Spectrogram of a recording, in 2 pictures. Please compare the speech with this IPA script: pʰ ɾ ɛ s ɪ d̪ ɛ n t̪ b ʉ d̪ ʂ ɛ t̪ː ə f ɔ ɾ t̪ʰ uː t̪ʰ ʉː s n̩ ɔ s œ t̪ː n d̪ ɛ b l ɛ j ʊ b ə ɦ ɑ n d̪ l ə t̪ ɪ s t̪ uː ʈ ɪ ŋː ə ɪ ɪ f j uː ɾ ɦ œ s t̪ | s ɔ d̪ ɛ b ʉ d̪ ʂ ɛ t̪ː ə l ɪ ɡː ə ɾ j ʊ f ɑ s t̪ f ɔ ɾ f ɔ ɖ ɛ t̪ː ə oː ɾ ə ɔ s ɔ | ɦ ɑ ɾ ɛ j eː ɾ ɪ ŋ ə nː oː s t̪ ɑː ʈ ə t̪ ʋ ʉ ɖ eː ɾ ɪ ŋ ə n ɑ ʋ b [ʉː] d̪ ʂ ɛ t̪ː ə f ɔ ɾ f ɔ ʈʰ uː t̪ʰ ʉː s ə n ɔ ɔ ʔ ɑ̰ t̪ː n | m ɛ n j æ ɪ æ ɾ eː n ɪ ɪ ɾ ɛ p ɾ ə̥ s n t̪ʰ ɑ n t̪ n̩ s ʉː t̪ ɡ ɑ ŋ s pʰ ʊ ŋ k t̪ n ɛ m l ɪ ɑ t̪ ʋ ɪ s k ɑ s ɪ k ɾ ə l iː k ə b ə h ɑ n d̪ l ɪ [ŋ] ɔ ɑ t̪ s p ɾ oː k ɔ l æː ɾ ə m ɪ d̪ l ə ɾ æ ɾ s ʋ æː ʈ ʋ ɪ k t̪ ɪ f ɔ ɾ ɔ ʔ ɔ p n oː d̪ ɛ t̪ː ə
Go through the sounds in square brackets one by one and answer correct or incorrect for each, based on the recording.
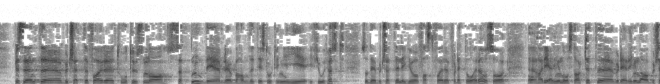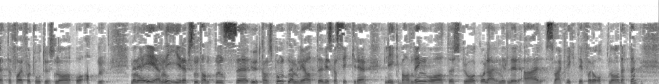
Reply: incorrect: ʉ, correct

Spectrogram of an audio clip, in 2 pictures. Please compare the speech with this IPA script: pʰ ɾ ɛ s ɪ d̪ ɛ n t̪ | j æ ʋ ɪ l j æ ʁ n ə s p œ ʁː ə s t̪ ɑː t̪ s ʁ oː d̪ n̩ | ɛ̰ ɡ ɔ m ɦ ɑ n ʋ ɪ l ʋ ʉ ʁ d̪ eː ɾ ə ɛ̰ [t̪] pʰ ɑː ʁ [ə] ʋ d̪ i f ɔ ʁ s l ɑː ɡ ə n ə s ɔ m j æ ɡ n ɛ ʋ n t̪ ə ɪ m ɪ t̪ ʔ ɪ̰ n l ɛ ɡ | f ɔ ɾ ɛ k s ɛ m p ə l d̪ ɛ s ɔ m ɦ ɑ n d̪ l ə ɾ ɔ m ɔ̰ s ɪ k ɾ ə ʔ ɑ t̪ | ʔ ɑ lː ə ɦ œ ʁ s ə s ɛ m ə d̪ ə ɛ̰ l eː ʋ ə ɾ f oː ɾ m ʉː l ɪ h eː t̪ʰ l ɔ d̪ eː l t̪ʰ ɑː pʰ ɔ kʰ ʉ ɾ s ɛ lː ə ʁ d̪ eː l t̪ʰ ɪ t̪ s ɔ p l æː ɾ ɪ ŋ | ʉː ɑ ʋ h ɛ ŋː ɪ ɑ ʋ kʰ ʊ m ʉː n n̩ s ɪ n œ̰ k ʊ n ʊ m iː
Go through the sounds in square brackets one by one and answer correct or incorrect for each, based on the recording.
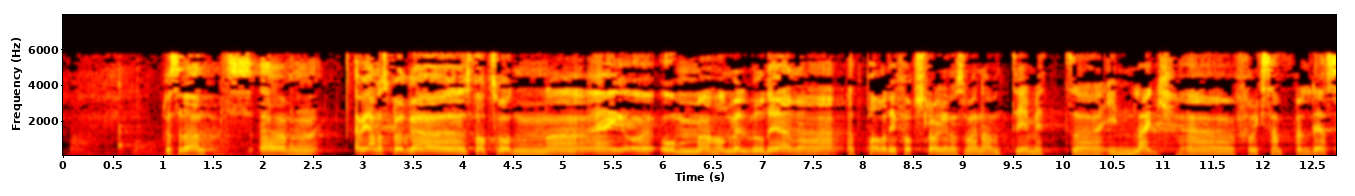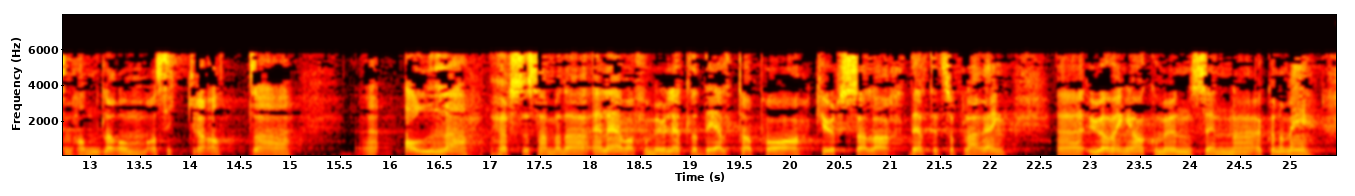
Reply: correct, incorrect: ɑ

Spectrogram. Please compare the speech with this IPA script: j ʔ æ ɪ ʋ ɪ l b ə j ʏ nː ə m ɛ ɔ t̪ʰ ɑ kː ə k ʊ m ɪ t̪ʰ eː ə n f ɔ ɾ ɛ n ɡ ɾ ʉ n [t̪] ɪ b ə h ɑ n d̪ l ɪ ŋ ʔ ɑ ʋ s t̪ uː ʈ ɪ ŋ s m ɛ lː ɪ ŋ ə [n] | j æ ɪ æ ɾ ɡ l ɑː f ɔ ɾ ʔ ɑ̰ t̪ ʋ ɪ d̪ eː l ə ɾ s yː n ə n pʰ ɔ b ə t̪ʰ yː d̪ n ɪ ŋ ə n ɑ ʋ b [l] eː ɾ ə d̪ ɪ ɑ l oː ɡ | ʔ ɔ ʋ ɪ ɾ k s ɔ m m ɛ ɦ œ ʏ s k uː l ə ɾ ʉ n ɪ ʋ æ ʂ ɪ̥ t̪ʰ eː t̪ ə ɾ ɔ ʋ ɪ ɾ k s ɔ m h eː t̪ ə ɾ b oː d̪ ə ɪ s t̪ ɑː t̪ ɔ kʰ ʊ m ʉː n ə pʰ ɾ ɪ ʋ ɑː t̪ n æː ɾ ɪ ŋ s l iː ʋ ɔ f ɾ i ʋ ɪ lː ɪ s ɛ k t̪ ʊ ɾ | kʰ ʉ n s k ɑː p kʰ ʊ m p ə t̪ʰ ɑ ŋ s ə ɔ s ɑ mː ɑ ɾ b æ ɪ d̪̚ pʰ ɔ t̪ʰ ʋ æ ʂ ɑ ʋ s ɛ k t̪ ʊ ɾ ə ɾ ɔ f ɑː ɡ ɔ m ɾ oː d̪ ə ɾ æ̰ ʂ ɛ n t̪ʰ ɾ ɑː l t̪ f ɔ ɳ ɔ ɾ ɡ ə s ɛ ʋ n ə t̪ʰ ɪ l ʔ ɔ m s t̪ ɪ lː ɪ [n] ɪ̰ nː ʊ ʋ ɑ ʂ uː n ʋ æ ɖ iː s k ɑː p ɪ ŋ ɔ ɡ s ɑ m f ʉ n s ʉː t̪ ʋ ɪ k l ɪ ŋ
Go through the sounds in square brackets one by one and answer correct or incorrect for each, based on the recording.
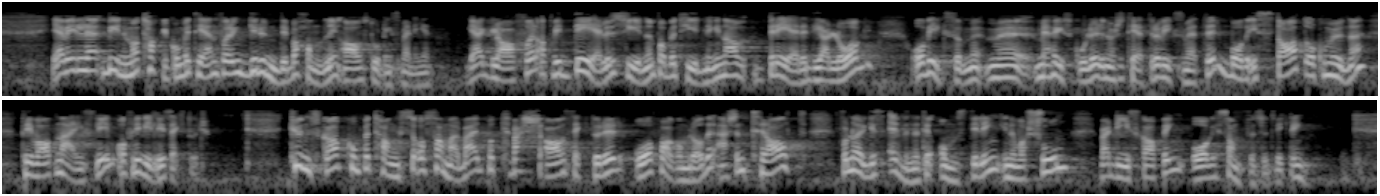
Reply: incorrect: d̪, correct, incorrect: ɾ, incorrect: ŋ

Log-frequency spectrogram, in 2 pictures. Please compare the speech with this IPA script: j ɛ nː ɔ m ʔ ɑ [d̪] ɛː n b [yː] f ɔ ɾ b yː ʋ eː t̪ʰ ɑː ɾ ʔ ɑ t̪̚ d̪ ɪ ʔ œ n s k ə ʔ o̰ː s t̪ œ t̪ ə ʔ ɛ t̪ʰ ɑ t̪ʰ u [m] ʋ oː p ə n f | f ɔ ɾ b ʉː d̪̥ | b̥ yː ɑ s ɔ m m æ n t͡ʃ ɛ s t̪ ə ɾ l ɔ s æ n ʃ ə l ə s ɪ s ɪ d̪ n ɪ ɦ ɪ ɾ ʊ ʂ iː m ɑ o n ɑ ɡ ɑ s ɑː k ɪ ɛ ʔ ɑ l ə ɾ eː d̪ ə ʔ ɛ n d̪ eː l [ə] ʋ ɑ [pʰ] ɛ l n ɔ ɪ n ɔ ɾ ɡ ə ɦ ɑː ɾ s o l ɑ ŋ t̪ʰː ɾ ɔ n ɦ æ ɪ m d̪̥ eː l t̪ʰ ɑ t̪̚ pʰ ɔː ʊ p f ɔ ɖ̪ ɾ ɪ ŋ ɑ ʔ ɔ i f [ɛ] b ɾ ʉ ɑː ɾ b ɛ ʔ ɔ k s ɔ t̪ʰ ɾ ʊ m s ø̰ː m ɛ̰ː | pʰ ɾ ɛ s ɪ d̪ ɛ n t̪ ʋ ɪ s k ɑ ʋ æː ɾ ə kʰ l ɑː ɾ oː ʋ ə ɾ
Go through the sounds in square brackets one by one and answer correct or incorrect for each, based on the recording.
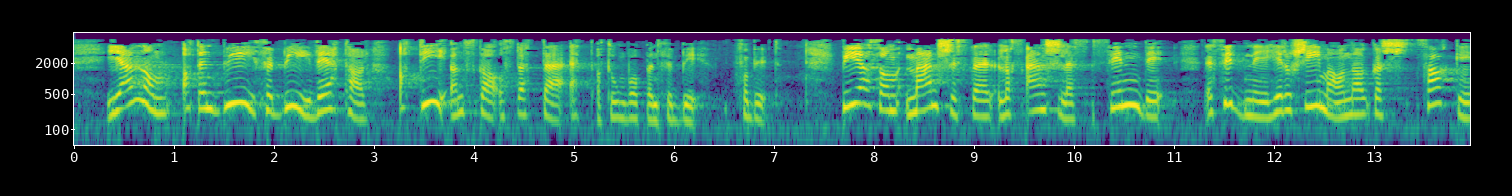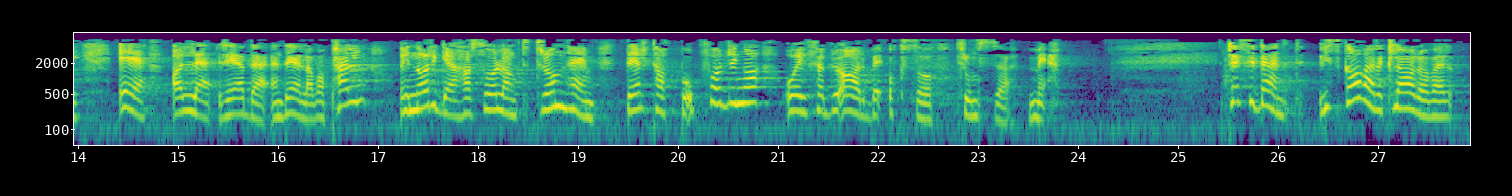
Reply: incorrect: t̪, correct, correct, incorrect: ɑ, correct, correct

